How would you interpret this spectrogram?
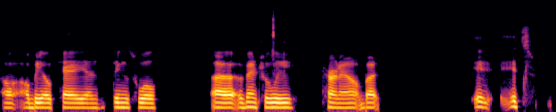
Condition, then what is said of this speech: Stuttering. You have to say every day, even though you have a stutter and you speak slowly.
